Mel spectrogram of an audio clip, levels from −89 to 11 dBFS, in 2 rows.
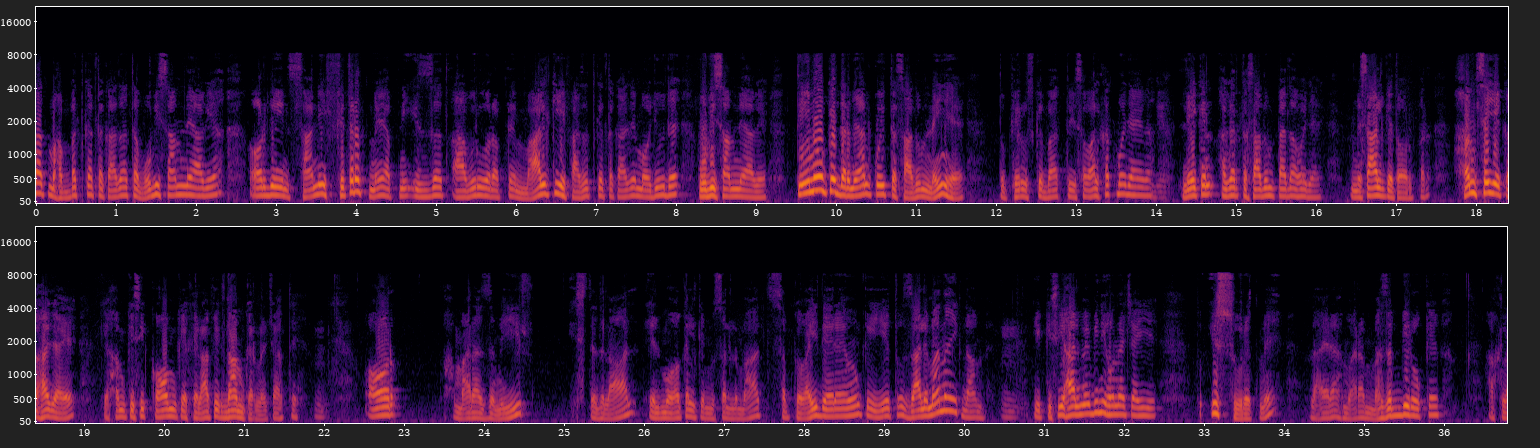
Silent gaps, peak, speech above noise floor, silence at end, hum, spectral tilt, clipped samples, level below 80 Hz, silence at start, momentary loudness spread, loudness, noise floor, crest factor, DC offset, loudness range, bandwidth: none; -12 dBFS; 34 dB; 0 s; none; -8 dB/octave; under 0.1%; -62 dBFS; 0 s; 14 LU; -29 LUFS; -62 dBFS; 16 dB; under 0.1%; 8 LU; 8.4 kHz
